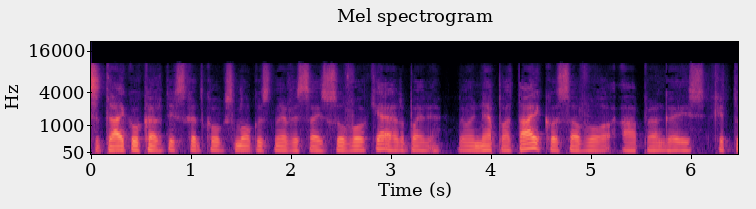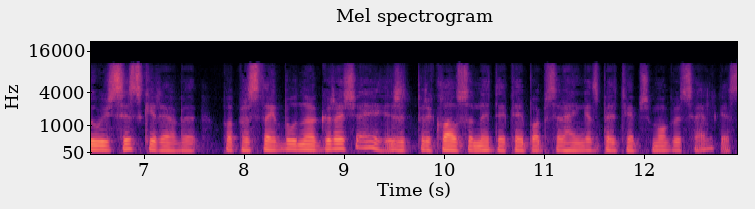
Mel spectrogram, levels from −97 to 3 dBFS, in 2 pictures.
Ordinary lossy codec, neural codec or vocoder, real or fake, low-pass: MP3, 48 kbps; codec, 16 kHz in and 24 kHz out, 0.8 kbps, FocalCodec, streaming, 65536 codes; fake; 10.8 kHz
